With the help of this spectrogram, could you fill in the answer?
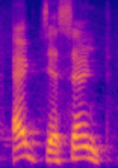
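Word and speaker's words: adjacent: हम उसको बोलते हैं एडजेसेंट। ए डी जे ए सी ई एन टी एडजेसेंट। इसको बहुत हल्के बोलेंगे डी बिल्कुल साइलेंट रह जाएगा। एडजेसेंट बोलेंगे तो बहुत अच्छा रहेगा जिसका अर्थ होता है बिल्कुल करीब निकट।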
